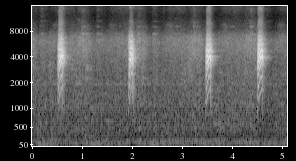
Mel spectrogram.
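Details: White-breasted woodswallow giving four short, grating, buzzy calls spaced one to one and a half seconds apart, a sound used to lure the birds, over quiet background hiss.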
